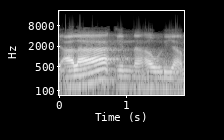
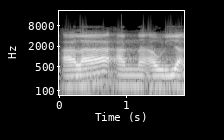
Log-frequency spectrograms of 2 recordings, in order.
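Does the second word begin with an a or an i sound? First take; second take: i; a. First: The second word begins with an i vowel. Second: The second word begins with an a vowel. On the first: The speaker calls it right. "pasti setelahnya inna" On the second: The speaker calls it wrong. "nggak mungkin"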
